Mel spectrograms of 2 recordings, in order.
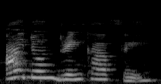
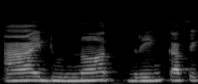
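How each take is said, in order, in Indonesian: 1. Kata do not dikontraksi menjadi don't. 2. Kata do not diucapkan secara lengkap. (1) "ketika diucapkan atau diomongkan, kita sering pakai singkatannya" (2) "Kalau nulisnya biasanya versinya lengkap begini"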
